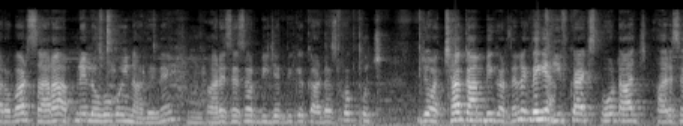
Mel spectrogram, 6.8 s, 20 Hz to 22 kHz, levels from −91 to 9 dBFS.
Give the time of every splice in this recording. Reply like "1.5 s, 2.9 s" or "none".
5.5 s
